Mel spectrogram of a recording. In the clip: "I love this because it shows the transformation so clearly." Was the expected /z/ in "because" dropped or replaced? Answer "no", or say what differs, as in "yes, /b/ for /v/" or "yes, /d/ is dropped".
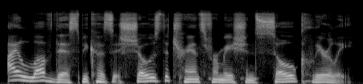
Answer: no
